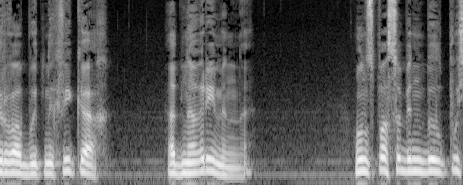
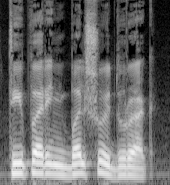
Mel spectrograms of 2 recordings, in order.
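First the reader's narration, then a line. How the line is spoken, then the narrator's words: Rough retort. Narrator (Russian): грубо возразил Ван Хорн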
